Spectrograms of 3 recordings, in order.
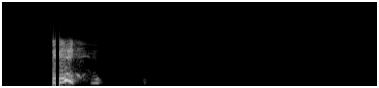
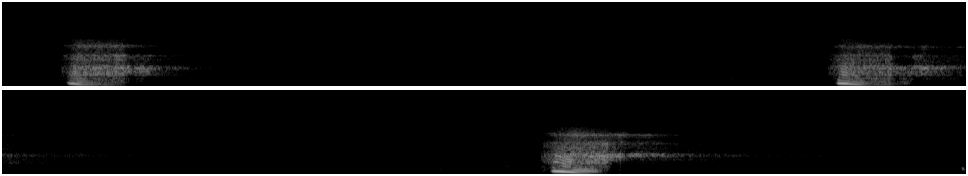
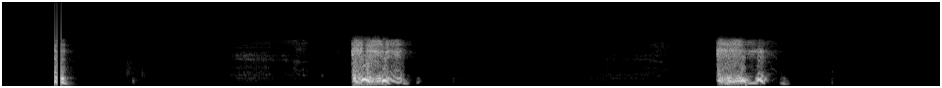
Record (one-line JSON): {"cough_length": "3.8 s", "cough_amplitude": 12920, "cough_signal_mean_std_ratio": 0.18, "exhalation_length": "19.3 s", "exhalation_amplitude": 3815, "exhalation_signal_mean_std_ratio": 0.3, "three_cough_length": "9.4 s", "three_cough_amplitude": 18257, "three_cough_signal_mean_std_ratio": 0.27, "survey_phase": "alpha (2021-03-01 to 2021-08-12)", "age": "45-64", "gender": "Male", "wearing_mask": "No", "symptom_none": true, "smoker_status": "Never smoked", "respiratory_condition_asthma": false, "respiratory_condition_other": false, "recruitment_source": "REACT", "submission_delay": "1 day", "covid_test_result": "Negative", "covid_test_method": "RT-qPCR"}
